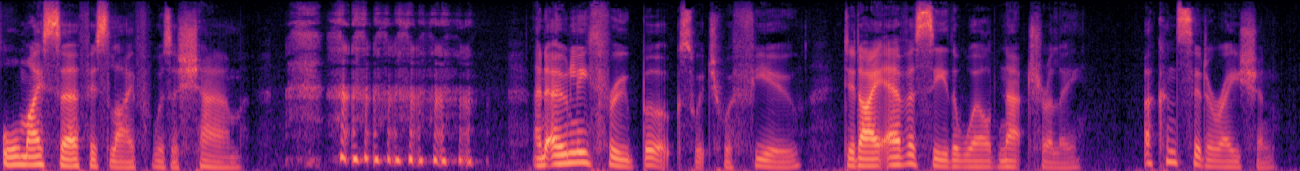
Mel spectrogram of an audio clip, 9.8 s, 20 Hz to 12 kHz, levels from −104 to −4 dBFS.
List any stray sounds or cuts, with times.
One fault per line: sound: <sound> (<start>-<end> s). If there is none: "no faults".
sound: laugh (2.1-3.7 s)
